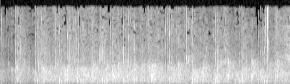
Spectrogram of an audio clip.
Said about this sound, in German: Und an dieser Stelle einfach immer ein riesiges Dankeschön an Technik, an Aufnahmen, Team, an die, die das ins Internet stellen, dass wir hinterher diese Predigt noch hören können und dafür einfach mal einen dicken Applaus an euch.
